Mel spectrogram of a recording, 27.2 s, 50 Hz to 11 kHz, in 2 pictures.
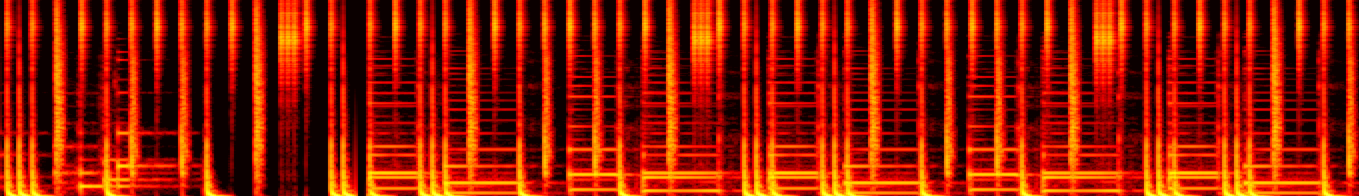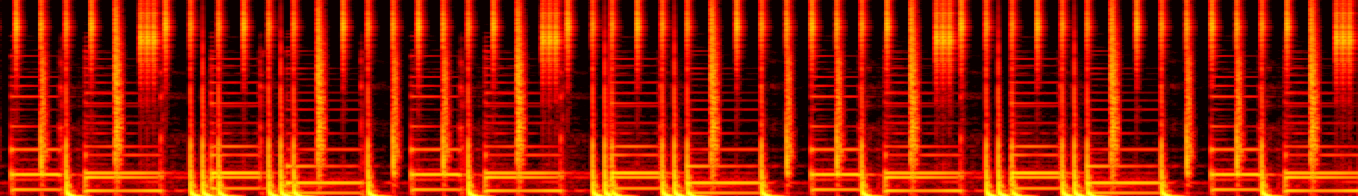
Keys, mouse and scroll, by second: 0.8-8.0 right drag, 8.0 middle click, 11.2-24.3 right drag, 24.3 middle click.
